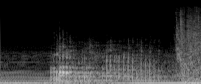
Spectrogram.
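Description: Logo intro music over a steady low drone, with a roaring sound effect about half a second in and a sudden burst of noise near the end.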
